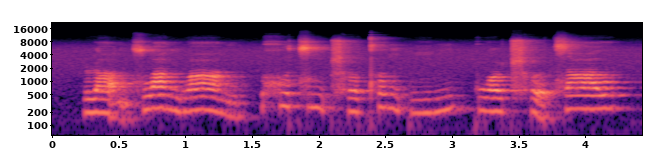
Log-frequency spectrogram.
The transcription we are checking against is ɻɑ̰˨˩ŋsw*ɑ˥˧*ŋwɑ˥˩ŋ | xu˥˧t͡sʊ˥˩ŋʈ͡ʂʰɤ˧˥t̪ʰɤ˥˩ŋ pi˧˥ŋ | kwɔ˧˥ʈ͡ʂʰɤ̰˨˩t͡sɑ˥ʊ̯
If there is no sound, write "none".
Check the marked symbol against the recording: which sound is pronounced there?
ɑ˥˧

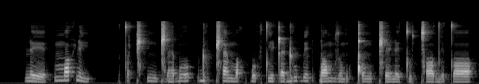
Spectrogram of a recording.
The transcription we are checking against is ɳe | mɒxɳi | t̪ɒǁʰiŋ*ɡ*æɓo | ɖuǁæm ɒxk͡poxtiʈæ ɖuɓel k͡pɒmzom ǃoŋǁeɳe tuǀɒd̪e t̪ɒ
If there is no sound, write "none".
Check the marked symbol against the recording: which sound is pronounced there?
ɡ͡ǁ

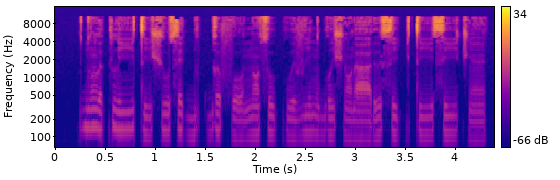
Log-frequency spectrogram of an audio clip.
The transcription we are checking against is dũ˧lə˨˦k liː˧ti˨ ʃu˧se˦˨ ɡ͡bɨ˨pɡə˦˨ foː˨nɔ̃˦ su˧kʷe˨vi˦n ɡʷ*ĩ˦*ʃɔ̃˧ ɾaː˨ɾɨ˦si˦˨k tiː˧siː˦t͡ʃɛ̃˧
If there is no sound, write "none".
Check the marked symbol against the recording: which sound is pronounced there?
i˦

